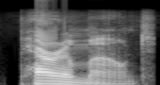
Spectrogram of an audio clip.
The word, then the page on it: paramount: American English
